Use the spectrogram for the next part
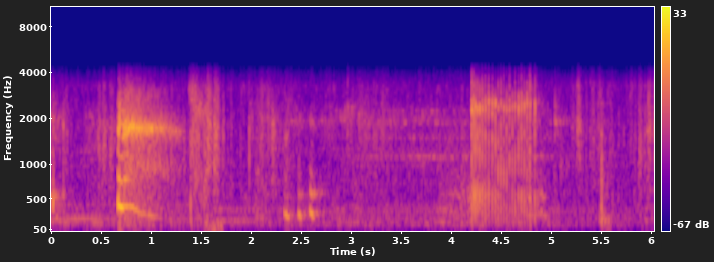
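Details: A female snoring at night, recorded in the dark: rough, fluttering snores on each in-breath with quieter sounds between, which the recorder says sound like farting.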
